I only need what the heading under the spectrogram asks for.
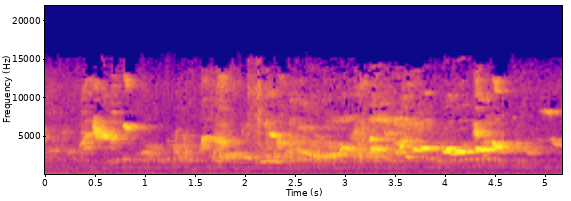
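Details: Sharp, chattering song of a great reed warbler, 1 July 2020: scratchy, rasping phrases that grow louder and busier toward the end, over a low hum of background noise.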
